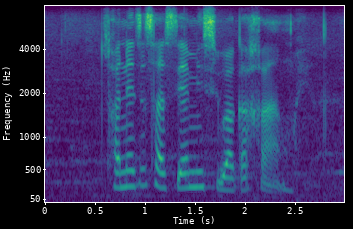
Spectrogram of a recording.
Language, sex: Tswana, female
